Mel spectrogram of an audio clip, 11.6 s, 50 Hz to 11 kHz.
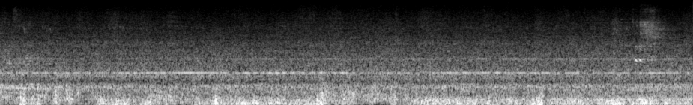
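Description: A stationary N700 series Shinkansen train humming at the platform, with a steady high tone from its onboard equipment. Gusty wind buffets the microphone.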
